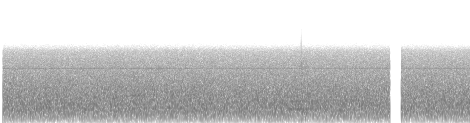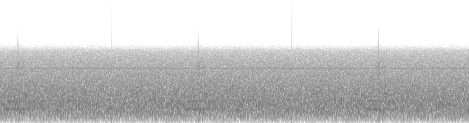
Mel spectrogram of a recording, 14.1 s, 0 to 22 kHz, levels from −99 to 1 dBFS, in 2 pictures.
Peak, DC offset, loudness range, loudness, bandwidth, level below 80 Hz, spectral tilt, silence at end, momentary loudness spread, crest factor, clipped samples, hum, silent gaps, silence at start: -32 dBFS; under 0.1%; 0 LU; -44 LUFS; 16 kHz; -76 dBFS; -6 dB/octave; 0 s; 1 LU; 14 dB; under 0.1%; none; 5.86-6.01 s; 0.05 s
